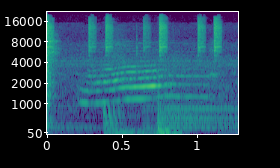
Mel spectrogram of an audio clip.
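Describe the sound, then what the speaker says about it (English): A house cat gives a single short, fairly close meow with a rising and falling pitch, heard alone. "Subscribe if you can hear my cat."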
